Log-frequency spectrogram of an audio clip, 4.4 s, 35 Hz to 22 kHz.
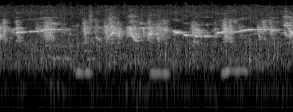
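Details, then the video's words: Wild Oriental magpie-robin song for use as a lure: a dense, continuous flow of whistles and chattering notes with sliding tones, plus a few low hums in the background. "SUARA ASLI BURUNG KACER GACOR BUAT PANCINGAN DAN PIKATAN MP3 DI ALAM LIAR"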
